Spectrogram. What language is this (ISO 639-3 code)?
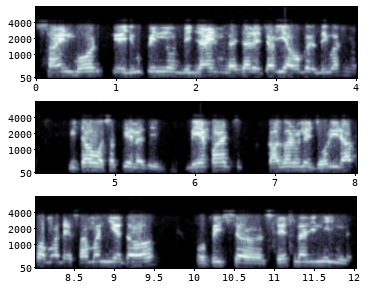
guj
